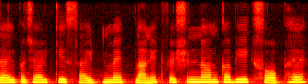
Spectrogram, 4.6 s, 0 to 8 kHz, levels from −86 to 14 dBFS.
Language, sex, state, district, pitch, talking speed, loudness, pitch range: Hindi, female, Odisha, Sambalpur, 225 Hz, 170 wpm, -14 LUFS, 215-230 Hz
